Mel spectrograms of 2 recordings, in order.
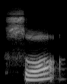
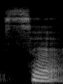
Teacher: فرق صرف صفت استعلاء یا مستعلیہ کا ہے کہ صاد حروف مستعلیہ میں ہے اور سین حروف مستعلیہ کے حروف میں موجود نہیں ہے۔ مطلب یہ کہ صاد کو موٹا پڑھیں اور سین کو باریک، اور لپ شیپ سے آپ اندازہ لگا سکتی ہیں، صا اور س۔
